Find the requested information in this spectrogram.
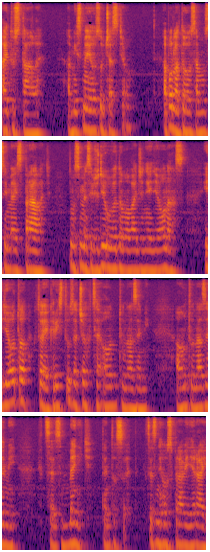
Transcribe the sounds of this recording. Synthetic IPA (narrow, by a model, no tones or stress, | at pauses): ʔajt̪ust̪aːlɛ | amizmɛjɛɦɔsuːt͡ʃascɔʊ | apɔd̪ʎat̪̬ɔɦɔsamusiːmɛajs̬pɾaːʋac | musiːmɛs̬ivʒd̪iuʋɛd̪ɔmɔʋaɟʒɛɲɛiɟɛɔnaːs | iɟɛɔt̪ɔkt̪ɔjɛkɾist̪uzat͡ʃɔxt͡sɛʔɔnt̪unazɛmi | aɔnt̪unazɛmi | xt͡sɛzmɛɲict̪ːɛnt̪ɔsʋɛt̪xt͡sɛzɲɛɦɔspɾaʋiɟɾaj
